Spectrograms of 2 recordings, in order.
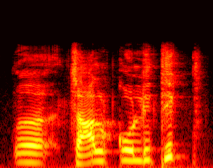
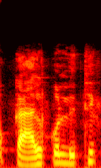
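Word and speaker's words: chalcolithic: कभी कैल्कोलिथिक भी इसको पढ़ा जाता है। इसका जो उच्चारण है वो कैल्कोलिथिक होता है। तो दोनों रूपों में आपको ये मिल सकता है।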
